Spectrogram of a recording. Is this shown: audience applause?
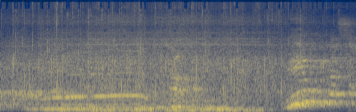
yes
